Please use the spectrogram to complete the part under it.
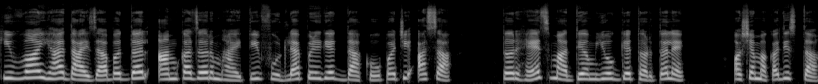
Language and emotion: Goan Konkani, neutral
